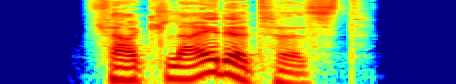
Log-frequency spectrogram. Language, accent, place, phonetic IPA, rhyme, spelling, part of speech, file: German, Germany, Berlin, [fɛɐ̯ˈklaɪ̯dətəst], -aɪ̯dətəst, verkleidetest, verb, De-verkleidetest.ogg
- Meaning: inflection of verkleiden: 1. second-person singular preterite 2. second-person singular subjunctive II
